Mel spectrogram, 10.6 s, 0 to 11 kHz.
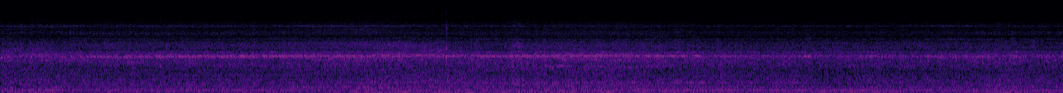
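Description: Bajaj Pulsar 200 NS single-cylinder motorcycle engine running steadily at a cruise, with wind noise, heard from a helmet-mounted action camera. The drone holds an even pitch and level with no gear changes or revving.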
